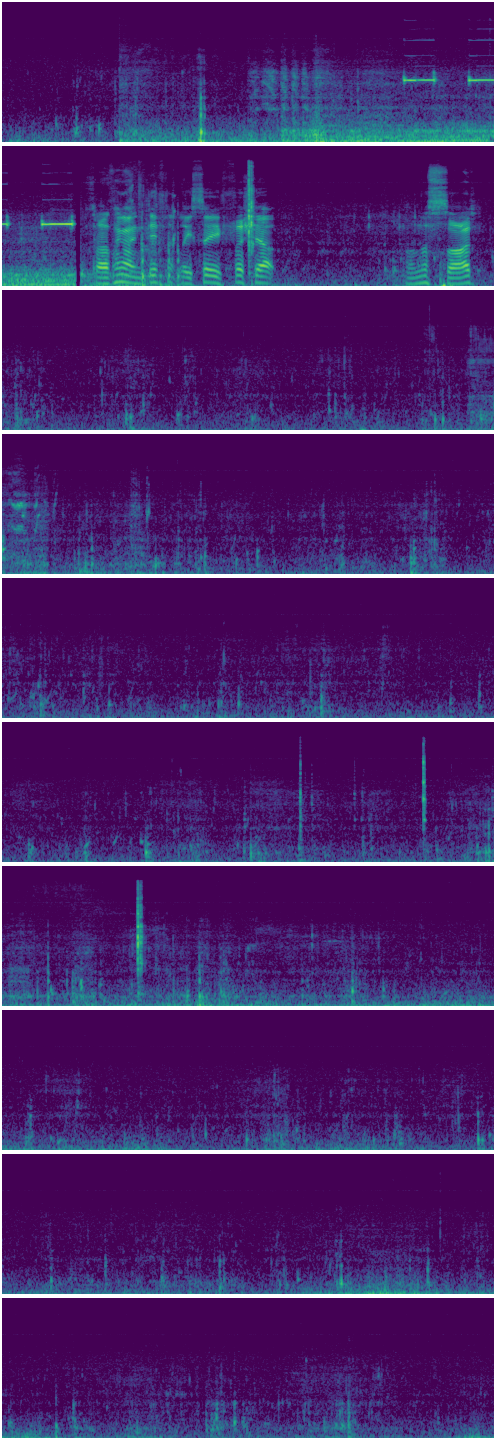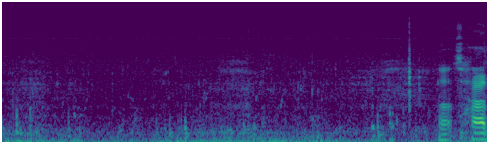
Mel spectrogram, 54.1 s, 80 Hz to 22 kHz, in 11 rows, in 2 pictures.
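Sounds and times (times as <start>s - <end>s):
water lapping against jet ski: 0.0s - 54.0s
wind rumbling on microphone: 0.0s - 54.0s.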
